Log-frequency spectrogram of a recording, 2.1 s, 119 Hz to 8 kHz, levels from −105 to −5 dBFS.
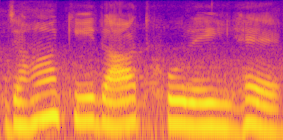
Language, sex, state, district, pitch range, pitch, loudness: Hindi, female, Gujarat, Gandhinagar, 180-205 Hz, 190 Hz, -13 LUFS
